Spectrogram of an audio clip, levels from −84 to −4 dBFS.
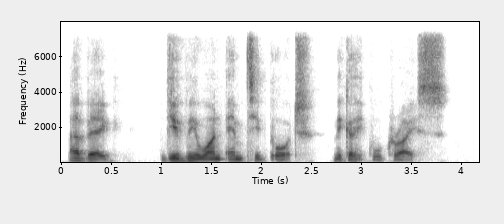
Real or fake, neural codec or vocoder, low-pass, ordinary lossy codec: fake; codec, 16 kHz in and 24 kHz out, 0.6 kbps, FocalCodec, streaming, 2048 codes; 7.2 kHz; none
